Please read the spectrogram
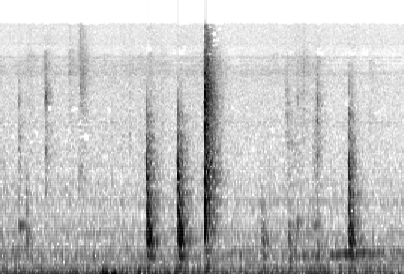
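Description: A few soft, scattered clicks and ticks over low room hum as hands bear down on a Cricut EasyPress heat press during its timed press.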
